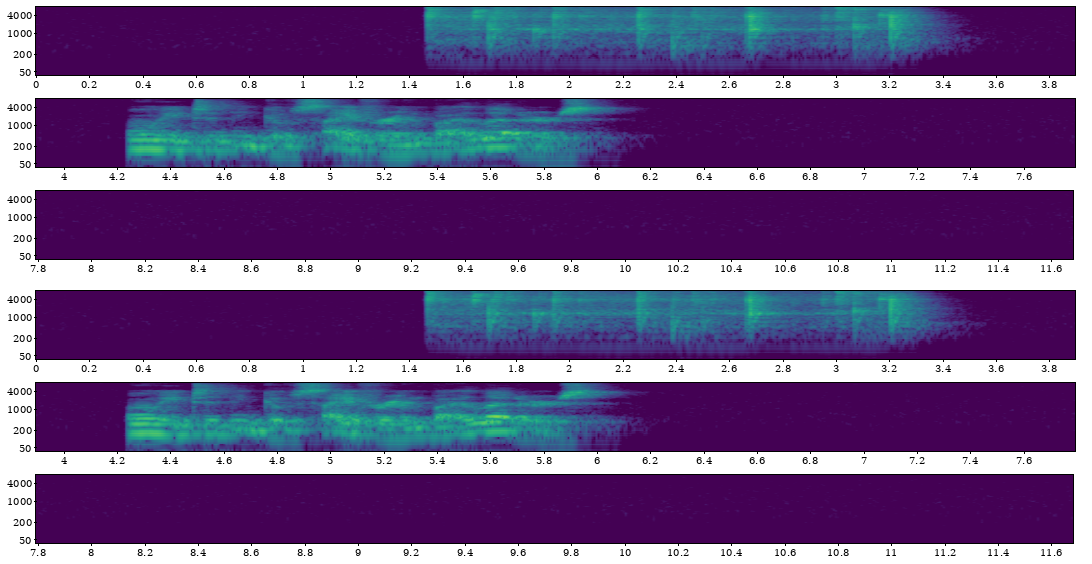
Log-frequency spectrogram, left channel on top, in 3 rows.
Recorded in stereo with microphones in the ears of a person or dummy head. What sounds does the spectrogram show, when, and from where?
1.5 s frying: 5° right (ahead or behind), 0.9 m
4.2 s a man speaking: 25° right (ahead or behind), 1.2 m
